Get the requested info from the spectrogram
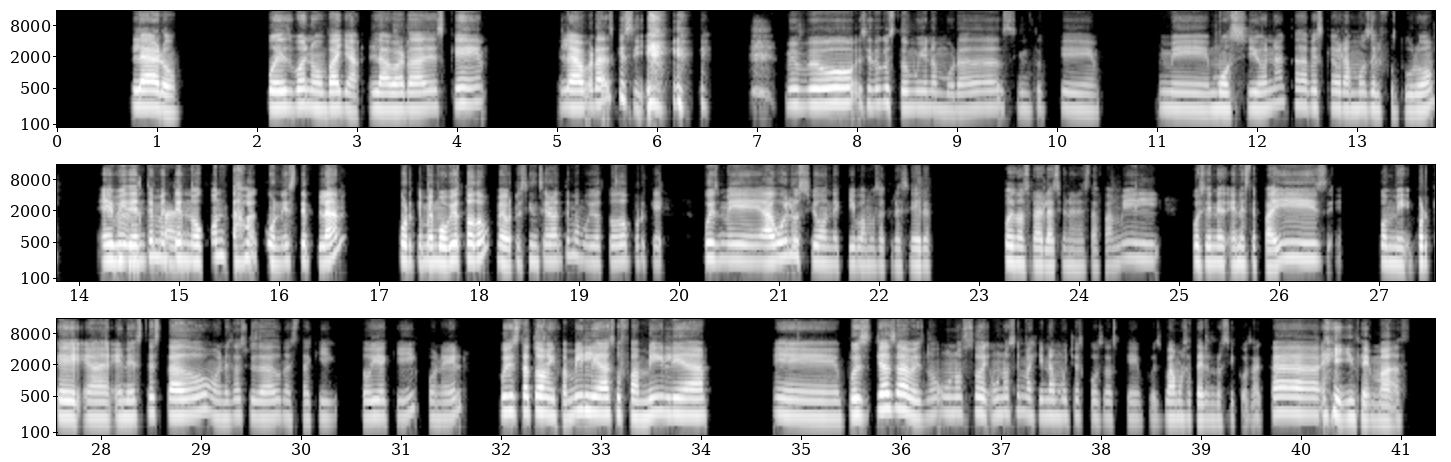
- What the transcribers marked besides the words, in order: tapping; laugh; other background noise; laughing while speaking: "y demás"
- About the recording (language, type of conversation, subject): Spanish, advice, ¿Cómo puedo apoyar a mi pareja durante cambios importantes en su vida?
- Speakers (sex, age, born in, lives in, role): female, 20-24, Mexico, Mexico, user; female, 40-44, Mexico, Mexico, advisor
